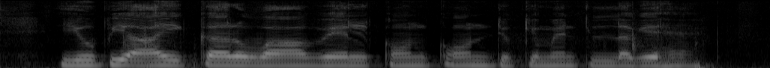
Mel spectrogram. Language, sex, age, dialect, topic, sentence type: Magahi, male, 25-30, Northeastern/Surjapuri, banking, question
